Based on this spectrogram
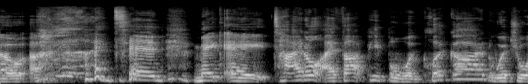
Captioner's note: laughs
